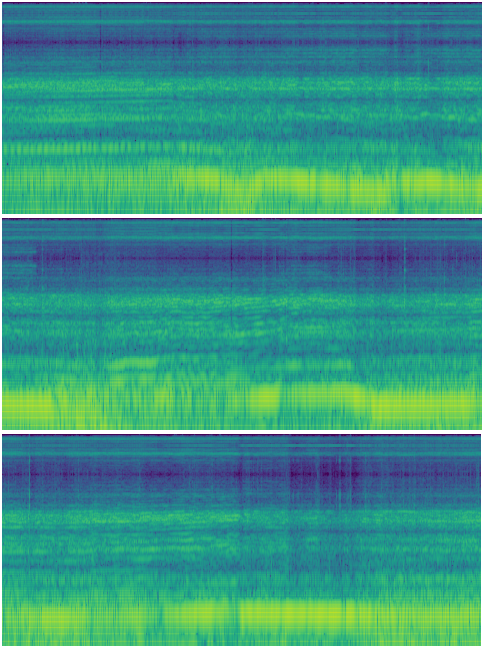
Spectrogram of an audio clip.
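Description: Citroën Saxo race car's engine heard from inside its cockpit, driven hard at high revs, its pitch climbing and dropping several times through gearchanges and lifts, over a steady rush of road and wind noise.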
